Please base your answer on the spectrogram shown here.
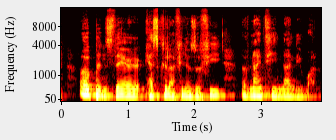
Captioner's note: speaking french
